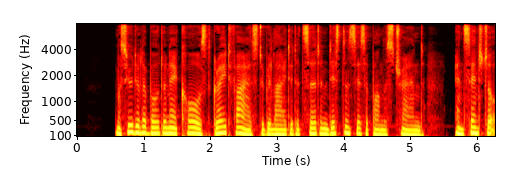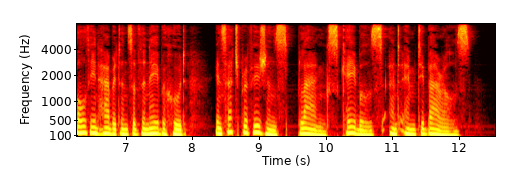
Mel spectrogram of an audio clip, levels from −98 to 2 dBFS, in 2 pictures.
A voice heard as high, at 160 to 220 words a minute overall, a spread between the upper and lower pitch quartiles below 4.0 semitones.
No: medium, 140 Hz; average, 165 wpm; average, 3.6 semitones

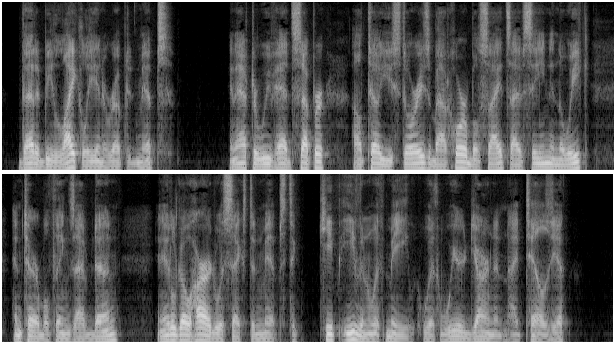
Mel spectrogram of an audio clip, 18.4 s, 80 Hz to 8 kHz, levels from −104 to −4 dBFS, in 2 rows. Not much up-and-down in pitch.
No: average, 4.1 semitones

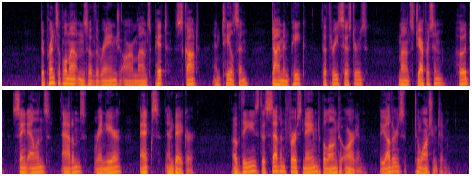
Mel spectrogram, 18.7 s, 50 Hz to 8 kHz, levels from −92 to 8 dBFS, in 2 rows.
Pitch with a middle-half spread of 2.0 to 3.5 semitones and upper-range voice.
No: average, 3.1 semitones; low, 100 Hz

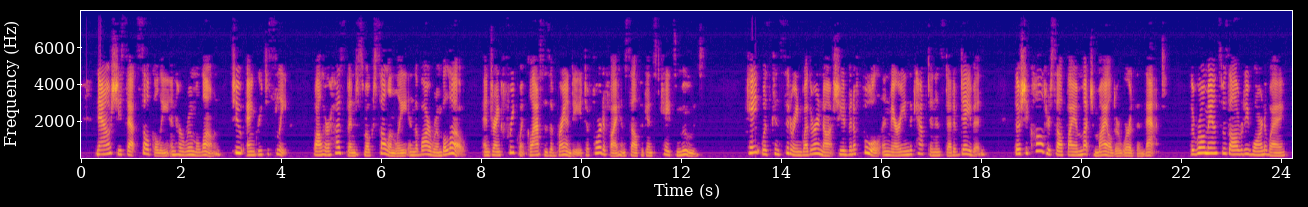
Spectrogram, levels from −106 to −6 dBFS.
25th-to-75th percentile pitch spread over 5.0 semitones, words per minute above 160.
Yes: wide, 5.6 semitones; average, 170 wpm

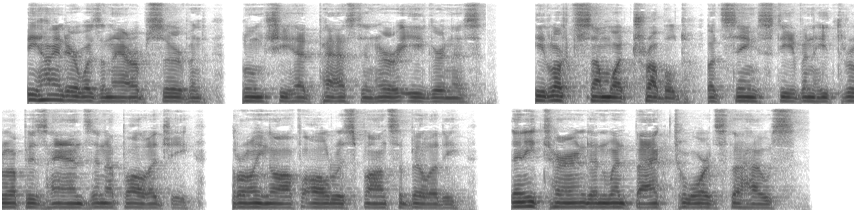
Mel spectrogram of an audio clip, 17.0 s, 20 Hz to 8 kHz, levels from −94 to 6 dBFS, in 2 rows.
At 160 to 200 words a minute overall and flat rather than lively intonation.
No: average, 140 wpm; narrow, 1.5 semitones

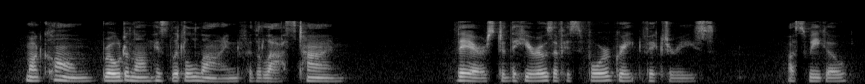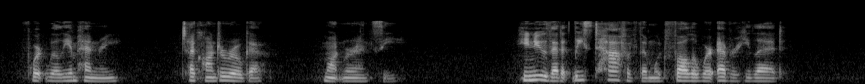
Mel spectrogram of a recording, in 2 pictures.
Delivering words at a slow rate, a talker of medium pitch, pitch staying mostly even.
Yes: slow, 130 wpm; medium, 160 Hz; narrow, 2.3 semitones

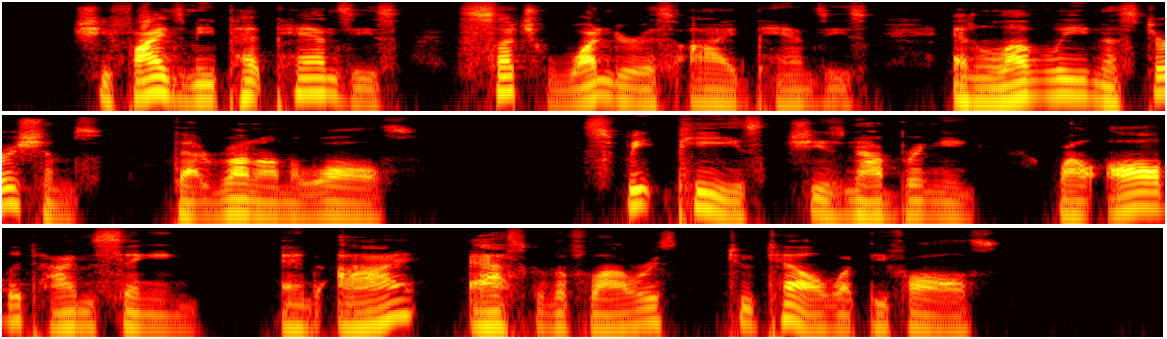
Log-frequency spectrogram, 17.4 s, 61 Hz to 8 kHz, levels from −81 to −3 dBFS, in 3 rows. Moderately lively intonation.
No: wide, 6.5 semitones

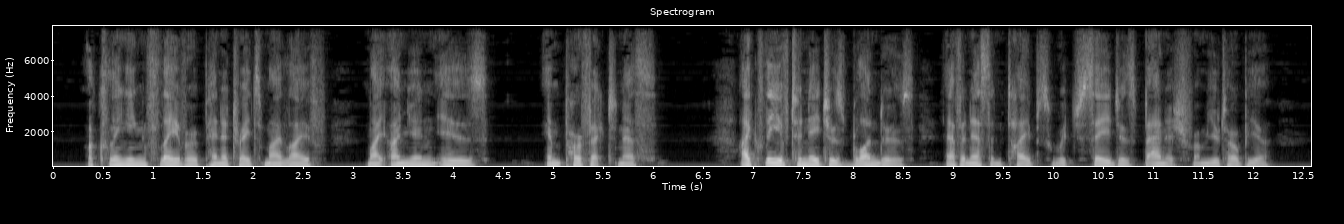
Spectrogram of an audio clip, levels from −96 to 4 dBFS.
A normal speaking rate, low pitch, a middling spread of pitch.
No: slow, 110 wpm; low, 110 Hz; average, 3.1 semitones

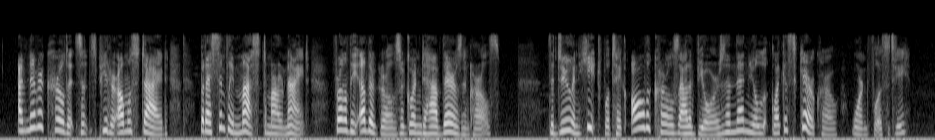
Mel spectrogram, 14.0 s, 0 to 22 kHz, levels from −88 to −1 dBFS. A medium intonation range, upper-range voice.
No: wide, 6.0 semitones; high, 225 Hz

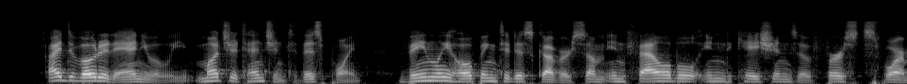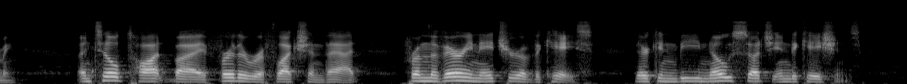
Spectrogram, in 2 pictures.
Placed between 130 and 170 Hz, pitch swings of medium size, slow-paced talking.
Yes: low, 135 Hz; average, 3.6 semitones; slow, 120 wpm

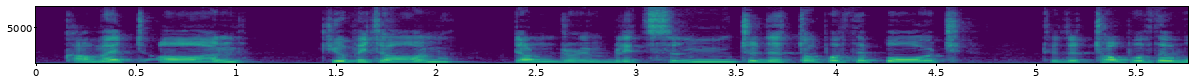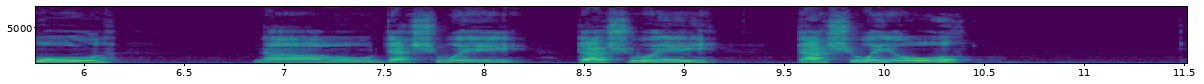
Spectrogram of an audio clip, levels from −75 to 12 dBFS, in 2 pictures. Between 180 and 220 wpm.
No: average, 140 wpm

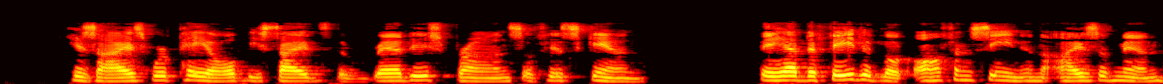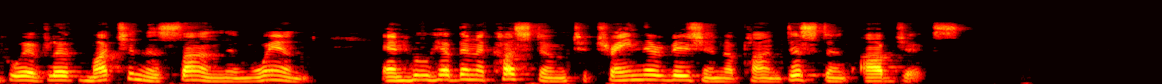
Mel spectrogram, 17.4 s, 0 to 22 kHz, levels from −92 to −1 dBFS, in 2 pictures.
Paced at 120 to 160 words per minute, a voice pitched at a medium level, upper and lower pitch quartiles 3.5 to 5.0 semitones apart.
Yes: average, 150 wpm; medium, 180 Hz; average, 4.0 semitones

